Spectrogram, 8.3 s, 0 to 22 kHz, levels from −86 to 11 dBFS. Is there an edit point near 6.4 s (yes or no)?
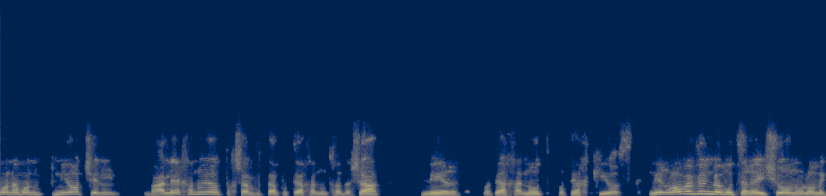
yes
